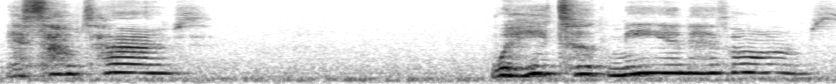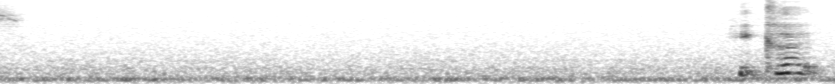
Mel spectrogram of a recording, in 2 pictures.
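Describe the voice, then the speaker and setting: A woman in her forties playing a weary, proud, loving mother in an emotional stage monologue, speaking deliberately with heavy pauses. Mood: pained, emphatic. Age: 40s. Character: weary, proud middle-aged mother and widow, wounded but loving. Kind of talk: emotional stage monologue, self-taped audition. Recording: distant mic, noticeable low rumbling noise.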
